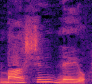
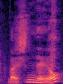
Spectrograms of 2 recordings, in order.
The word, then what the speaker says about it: 맛있네요: When that 있다 comes up against an N, a nian, then you have to pronounce it as another N. 맛있네요. So let's practice this pronunciation. You should pronounce it 맛있네요. 맛있네요.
